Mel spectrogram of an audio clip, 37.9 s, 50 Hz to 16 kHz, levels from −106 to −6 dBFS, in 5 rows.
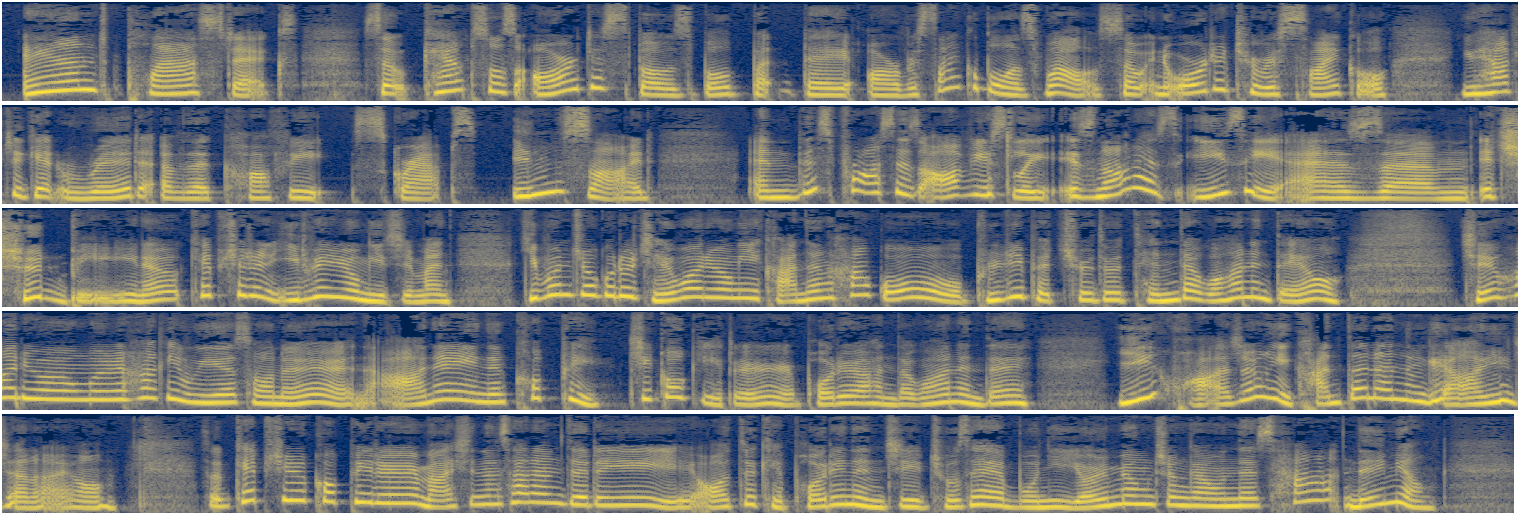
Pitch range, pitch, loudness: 210-325 Hz, 255 Hz, -17 LUFS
